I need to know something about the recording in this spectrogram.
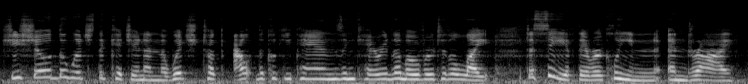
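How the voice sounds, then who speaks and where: A woman with a fairly high voice narrates a children's book. She reads aloud in an expressive storytelling manner. There is faint noise in the background. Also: moderate pace, hardly any pauses, poor audio. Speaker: story reader.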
